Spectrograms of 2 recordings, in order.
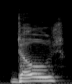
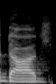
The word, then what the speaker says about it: DOGE: Department of government offici Doge or Dodge you choose how you want to pronounce it of course and yes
